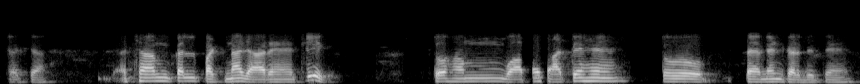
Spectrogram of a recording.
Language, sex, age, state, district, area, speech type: Urdu, male, 18-30, Bihar, Saharsa, rural, conversation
